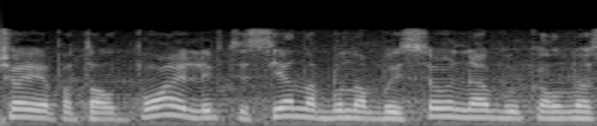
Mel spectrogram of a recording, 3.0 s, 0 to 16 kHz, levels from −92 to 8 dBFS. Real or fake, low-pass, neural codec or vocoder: fake; 7.2 kHz; codec, 16 kHz, 8 kbps, FunCodec, trained on LibriTTS, 25 frames a second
